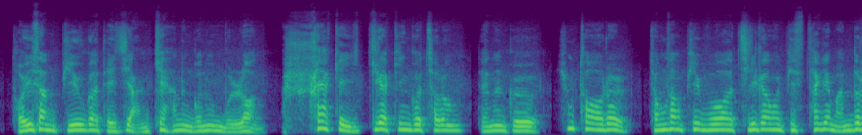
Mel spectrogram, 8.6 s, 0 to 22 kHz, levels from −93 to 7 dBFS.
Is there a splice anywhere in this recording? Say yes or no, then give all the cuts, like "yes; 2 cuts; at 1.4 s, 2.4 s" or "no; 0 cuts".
yes; 1 cut; at 2.8 s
